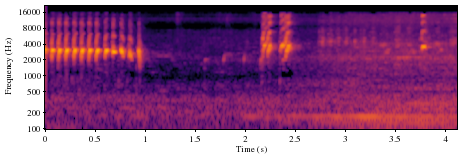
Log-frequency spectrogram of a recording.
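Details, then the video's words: Greater green leafbird singing 'nembak' style as a lure recording: an opening second of rapid pulsed, high, ringing trill, then quiet with a few faint notes and a brief chattering double burst. "Pancingan AMPUH Cucak ijo nembak"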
